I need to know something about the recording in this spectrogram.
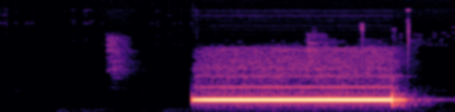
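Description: Telephone ringback tone: one steady mid-pitched tone about a second long, starting about a second in. It is the line ringing while a call waits to be answered.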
